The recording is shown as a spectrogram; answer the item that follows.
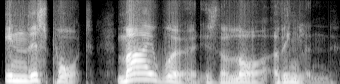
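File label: English male; Pirates Of The Caribbean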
